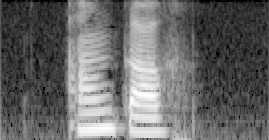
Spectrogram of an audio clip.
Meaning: independent
- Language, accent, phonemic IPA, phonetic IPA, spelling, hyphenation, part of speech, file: Armenian, Eastern Armenian, /ɑnˈkɑχ/, [ɑŋkɑ́χ], անկախ, ան‧կախ, adjective, Hy-անկախ.ogg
